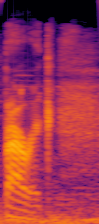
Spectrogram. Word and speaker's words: Barwick: where we are today despite its spelling of barwick it's pronounced barrack we begin our trip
